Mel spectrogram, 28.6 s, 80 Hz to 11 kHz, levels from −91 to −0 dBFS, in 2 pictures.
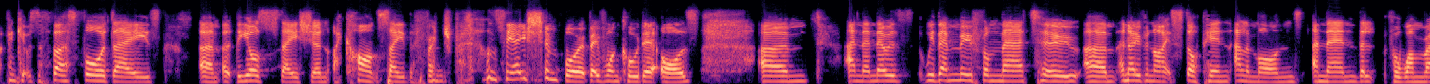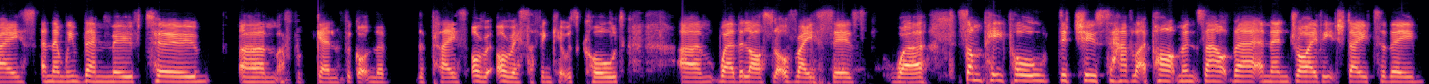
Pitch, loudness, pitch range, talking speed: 195 Hz, -16 LUFS, 180-210 Hz, 195 wpm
